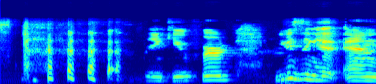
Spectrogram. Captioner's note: laughs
